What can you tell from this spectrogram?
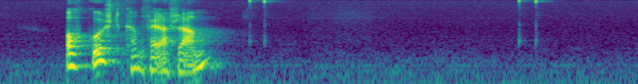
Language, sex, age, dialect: Faroese, female, 15-35, Suðurstreymoy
